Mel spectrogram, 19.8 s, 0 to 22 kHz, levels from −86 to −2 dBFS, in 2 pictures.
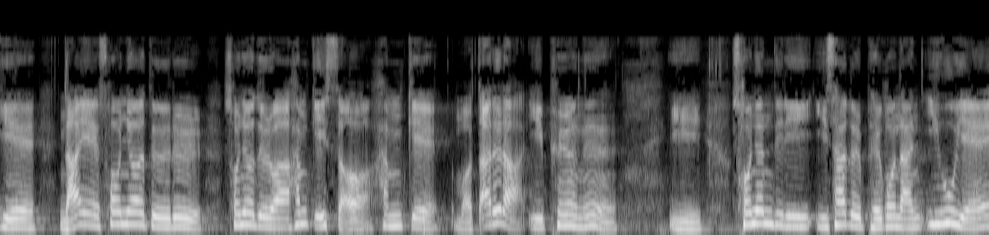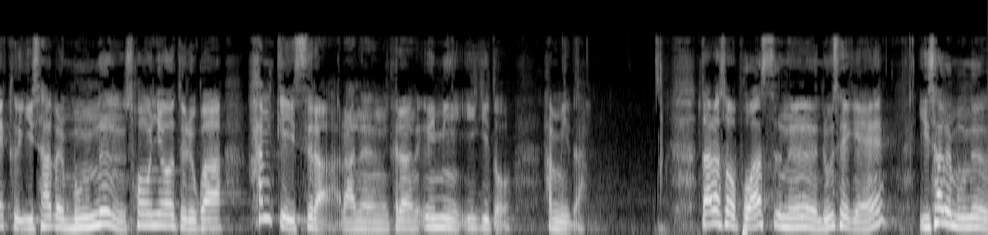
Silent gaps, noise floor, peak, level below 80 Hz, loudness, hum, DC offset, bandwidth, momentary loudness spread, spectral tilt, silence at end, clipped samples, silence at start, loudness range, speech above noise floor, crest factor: none; -55 dBFS; -2 dBFS; -46 dBFS; -18 LUFS; none; under 0.1%; 11.5 kHz; 8 LU; -6 dB/octave; 0 s; under 0.1%; 0 s; 4 LU; 38 dB; 16 dB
